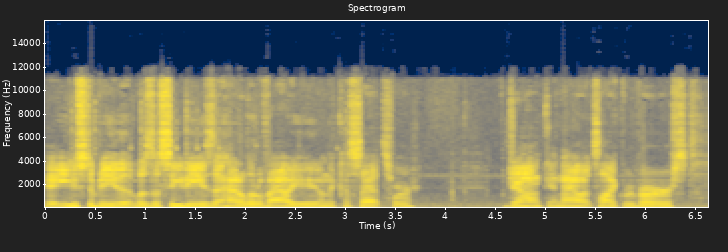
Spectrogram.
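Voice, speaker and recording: Male, mid-pitched, informal collector-host musing aloud with opinions, faint noise behind him. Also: little pitch movement, moderate pace, gravelly, a bit bright. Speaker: host showing a thrift store tape collection. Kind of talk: casual show-and-tell commentary.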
